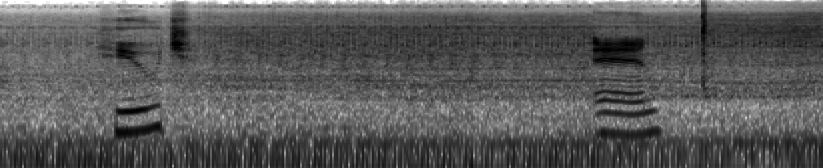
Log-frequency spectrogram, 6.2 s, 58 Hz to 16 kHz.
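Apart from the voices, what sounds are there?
2011 Subaru Impreza WRX 2.5 liter engine idling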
